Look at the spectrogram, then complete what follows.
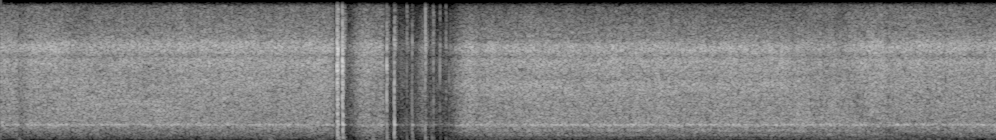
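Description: Steady rushing noise with a thin steady whine in it, interrupted about two seconds in by a couple of knocks and a brief dip, as from a phone being handled.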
